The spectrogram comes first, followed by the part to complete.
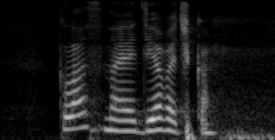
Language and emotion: Russian, positive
